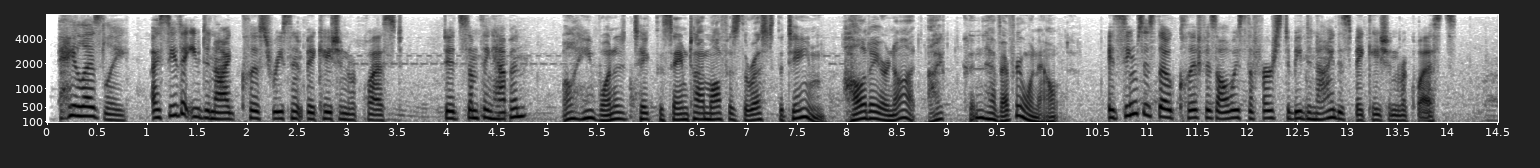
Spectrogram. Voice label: E Learning INTERACTIVE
